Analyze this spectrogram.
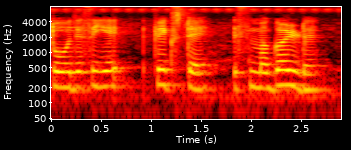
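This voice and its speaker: A woman's voice: medium pitch, little pitch movement, unhurried, a little mellow. A woman from Pakistan, teaching an English grammar lesson, repeating words and asking and answering her own questions. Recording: dull, slightly noisy recording.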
